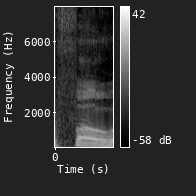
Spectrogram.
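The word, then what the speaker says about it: faux: Another chapter title that I really like is Friend or Foe, and foe is spelled F-A-U-X.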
